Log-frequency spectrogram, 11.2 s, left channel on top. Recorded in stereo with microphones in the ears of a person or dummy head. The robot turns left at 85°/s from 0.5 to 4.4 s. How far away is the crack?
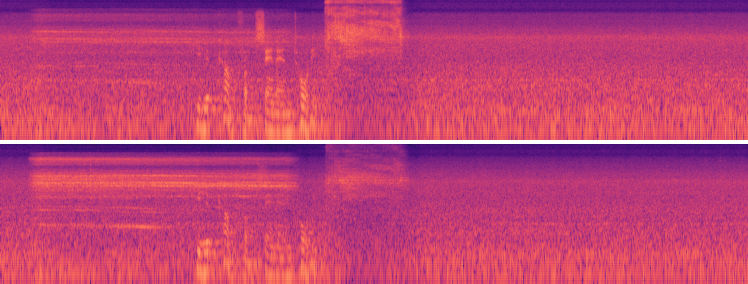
No crack in this recording.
